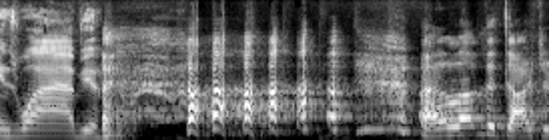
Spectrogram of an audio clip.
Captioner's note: laughing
